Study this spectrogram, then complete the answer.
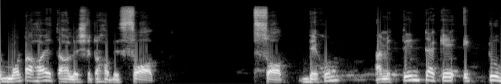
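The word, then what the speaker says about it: ص: জোরে হচ্ছে চিকন হচ্ছে আর সদ এটা মোটা করে হবে সদ সদ সদ এখানে আওয়াজটা মোটা হচ্ছে এবং জোরে হচ্ছে তার মানে বুঝতে পারলাম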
